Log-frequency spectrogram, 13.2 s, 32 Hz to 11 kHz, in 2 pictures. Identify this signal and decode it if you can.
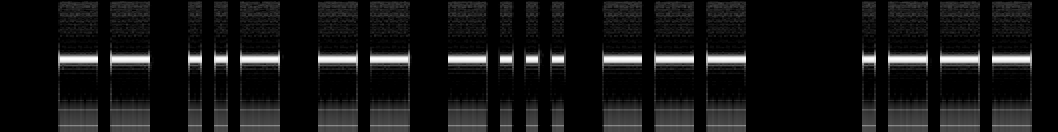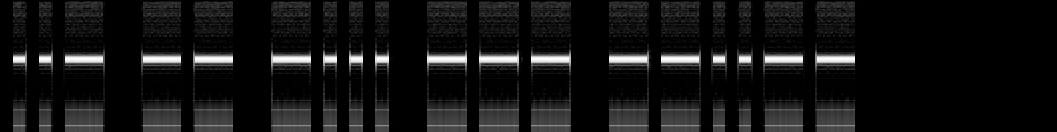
Morse code, heard as a keyed tone, about 15 wpm, 800 Hz. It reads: MUMBO JUMBO,
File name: Misc / Misc-mp3s / Word Pairs @13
